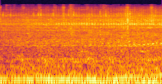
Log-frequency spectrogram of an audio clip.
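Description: Motorcycle engine running as it rides past in city street traffic, a steady low engine sound with road noise.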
